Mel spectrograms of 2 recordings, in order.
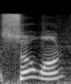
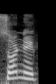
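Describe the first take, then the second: First: It has two syllables, like 'so-won'. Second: It has one syllable, like 'sone'. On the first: This is how it is said in Korea. The speaker calls it right. "en coreano se pronuncia algo así como Sowon" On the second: This is how it is said in Latin America. The speaker calls it wrong. "No sone, como lo decimos acá en las Américas Latinas"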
